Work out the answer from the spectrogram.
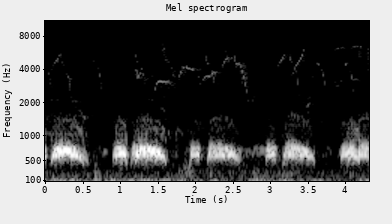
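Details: Decoy spotted dove answering a strongly cooing wild dove. Deep round coos follow each other closely, long drawn notes broken by brief clipped ones. Thin high chirps from small birds sound in the background.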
